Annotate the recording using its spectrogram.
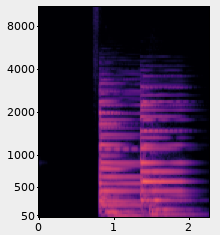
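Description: Two keyboard chords struck about half a second apart, the first about a second in, each with a low bass note under it, fading out toward the end after a moment of silence.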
